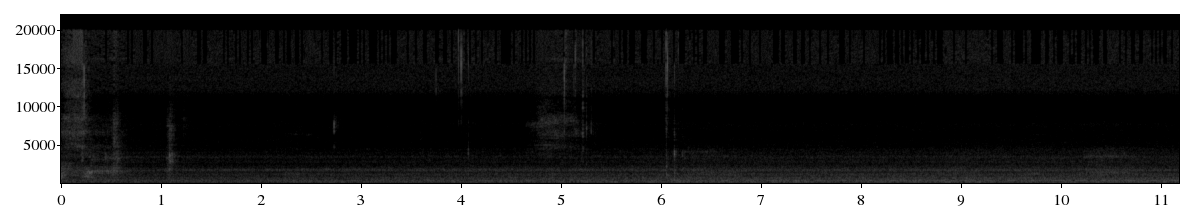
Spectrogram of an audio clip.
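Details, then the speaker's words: 1992 Hunter Cool Revolutions 42-inch ceiling fan after repair with replacement stator and faulty capacitor replaced, running on high around 210–220 RPM; quiet even whir with slight bearing noise, otherwise runs quietly. "go to medium you can hear that bearing noise a little bit but other than that the fan runs quietly"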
